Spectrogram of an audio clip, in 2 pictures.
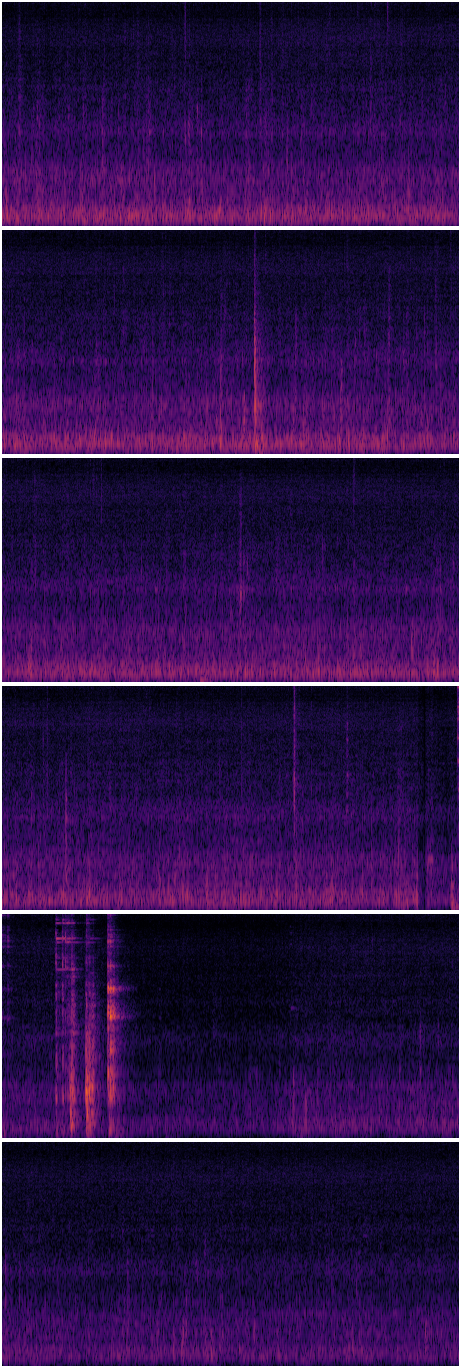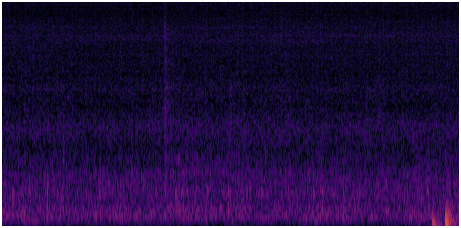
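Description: Water in a canning pot bubbling steadily at a boil, with an odd click. About eighteen seconds in comes a quick cluster of loud clinks and knocks from glass canning jars and the metal jar lifter. After that the sound drops to a faint steady background.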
